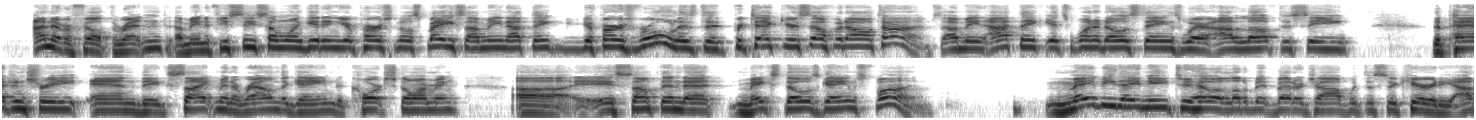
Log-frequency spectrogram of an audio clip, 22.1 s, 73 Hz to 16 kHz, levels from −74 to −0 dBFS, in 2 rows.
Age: 30-49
